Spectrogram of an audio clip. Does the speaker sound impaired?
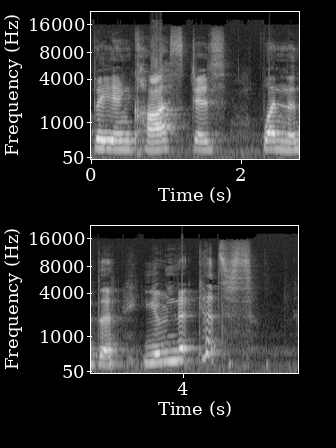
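Yes: cerebral palsy; speech obviously affected.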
